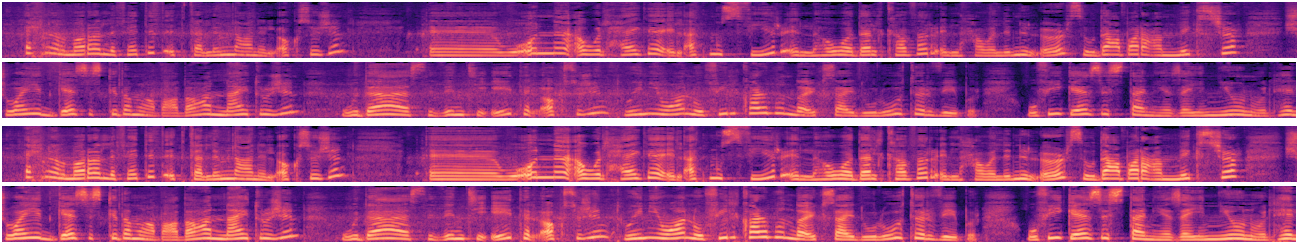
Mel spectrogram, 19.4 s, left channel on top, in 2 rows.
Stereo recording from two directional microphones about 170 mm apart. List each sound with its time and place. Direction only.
0.1 s speech: 20° right (ahead or behind)
12.4 s speech: 5° right (ahead or behind)
13.3 s speech: 20° right (ahead or behind)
